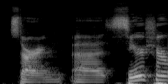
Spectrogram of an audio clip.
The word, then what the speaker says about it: Saoirse: New trailer for Mary, Queen of Scots, starring Saoirse Ronan. I actually did pronounce that right.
